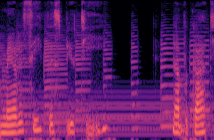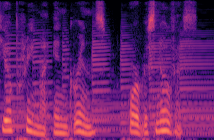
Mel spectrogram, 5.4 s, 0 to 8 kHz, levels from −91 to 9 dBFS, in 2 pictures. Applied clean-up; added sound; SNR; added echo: none; Keyboard (musical) + Wind instrument, woodwind instrument; 13 dB; none.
